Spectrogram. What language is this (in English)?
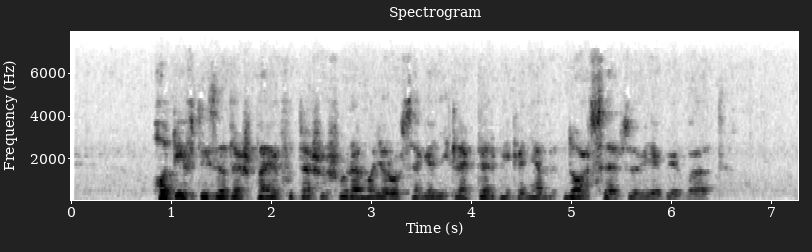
Hungarian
